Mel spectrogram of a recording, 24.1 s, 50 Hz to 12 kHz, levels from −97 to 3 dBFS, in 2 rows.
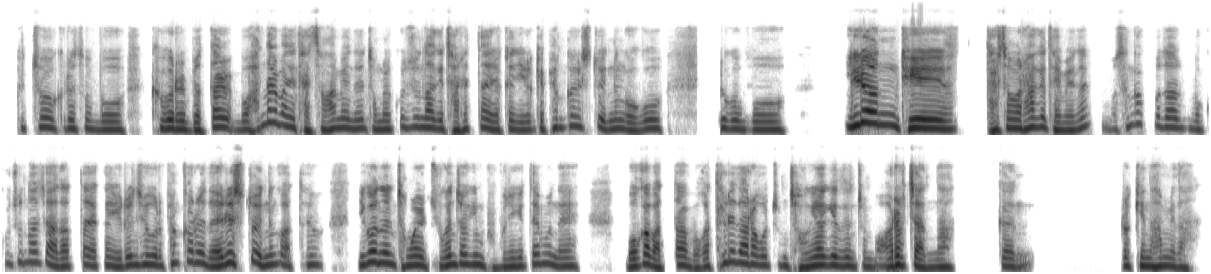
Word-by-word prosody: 그쵸. 195 +2 -5
그래서 170 +1 -6
뭐 155 0 -3 0.3
그거를 170 -2 +1
몇 145 -4 -1
달 200 -2 +2
뭐 155 +2 -5
1 175 - -5
달 295 0 +2
만에 220 -5 -1
달성하면은 165 +4 -2
'정말 160 0 -3
꾸준하게 190 0 -3
잘했다.' 160 +5 -2
약간 155 +2 -4
이렇게 150 +2 -4
평가할 190 +6 -5
수도 185 - -6
있는 170 +2 -2
거고. 160 +4 -2 0.5
그리고 170 -3 -3
뭐 155 -1 -2 0.6
1 215 +3 +8
년 260 -6 +8
뒤에 180 -1 +8 0.4
달성을 160 +6 +1
하게 200 +2 +1
되면은 150 +3 -2
뭐 155 -3 -17
'생각보다 210 - -6
뭐 160 -3 -9
꾸준하지 225 +5 -9
않았다.' 160 +2 -2
약간 165 +2 -5
이런 165 +4 -1
식으로 185 -1 -1
평가를 220 +3 -4
내릴 170 +7 +4
수도 240 - -1
있는 190 +1 +1
것 195 -2 -5
같아요. 185 0 -9 0.4
이거는 220 +1 +2
정말 175 +2 +1
주관적인 190 +4 0
부분이기 150 +4 -3
때문에 170 -4 -4 0.5
''뭐가 155 +7 +5
맞다. 165 +5 0
뭐가 145 +1 -3
틀리다.'라고 210 -2 0
좀 170 0 -6
정의하기는 165 +4 +2
좀 150 -1 -6
어렵지 165 +2 +3
않나.' 145 0 -1 0.5
약간 160 +2 -5 0.9
그렇긴 165 0 -1
합니다. 150 -6 -1
175 Hz, 345 characters per minute, -23 LUFS, 155-195 Hz, 0.9 s, 1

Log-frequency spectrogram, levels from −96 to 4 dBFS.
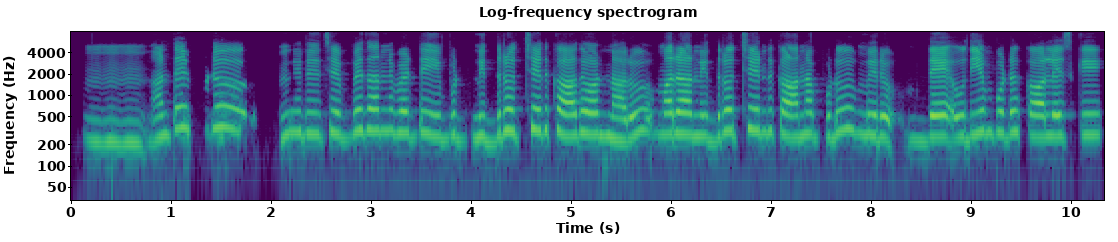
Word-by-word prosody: హ్మ్. 225 -1 -10
హ్మ్. 225 -2 -7
హ్మ్. 215 -2 -8 0.2
అంటే 275 +5 -2
ఇప్పుడు 320 +3 -4 0.7
మీరు 295 -1 -5 0.2
చెప్పేదాన్ని 315 +3 0
బట్టి 295 0 0
ఇప్పుడు 260 0 -7 0.2
నిద్ర 260 +1 -3
వచ్చేది 320 +2 -1
కాదు 275 +1 +5
అంటున్నారు. 255 -2 0 0.3
మరి 280 +1 +6
ఆ - - +6
నిద్రొచ్చేది 310 +5 -1
కానప్పుడు 270 +1 +1 0.2
మీరు 265 -2 +2 0.4
డే 260 0 +7 0.2
ఉదయం 285 +4 0
పూట 295 -1 -2 0.2
కాలేజికి 265 +1 +2
275 Hz, 130 wpm, -23 LUFS, 260-300 Hz, 0.7 s, డే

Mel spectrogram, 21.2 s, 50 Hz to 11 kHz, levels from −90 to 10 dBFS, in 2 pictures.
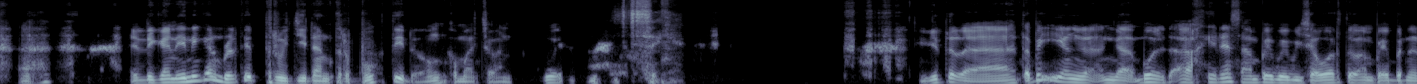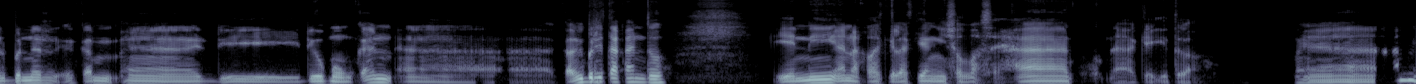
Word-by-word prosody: heeh, - - -4 0.7
jadi 105 +3 +2
kan 130 +1 +6
ini 155 +5 +8
kan 120 - +5
berarti 130 0 +5
teruji 100 -5 +3
dan 95 -2 +4
terbukti - - +1
dong 100 +4 -4
ke-macho-an 85 -1 -6 0.3
gue, - - +1 0.5
asik. - - 0 1.8
Gitulah 95 -2 +1
tapi 210 - +2
ya 155 - +4
nggak 120 -5 +3
nggak 110 -2 +2
boleh 135 -4 +4
akhirnya 135 +4 0
sampai 130 -4 +1
baby 115 -3 +4
shower 110 +3 +4
itu 125 - -1
ampe 105 -1 0
benar 105 -1 0
benar 105 +2 0 0.3
kam 100 - -4 0.2
eee, 90 -3 -4
di 85 - -6 0.5
diumumkan, 90 +9 0
eee, 75 - -14
kami - - +1
beritakan 150 -2 +3
tuh, 125 -1 +2 0.9
ini 115 +7 +3
anak 95 -3 -1
laki-laki - - -5
yang 90 - -3
insyaallah - - -7
sehat 95 +1 0 0.3
nah - - -11
kayak - - -13
gitu, - - -14 0.9
makanya 75 +2 -4 0.2
mmm, 210 0 +2
105 Hz, 130 wpm, -29 LUFS, 90-125 Hz, 1.8 s, ini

